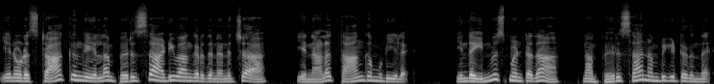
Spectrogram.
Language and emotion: Tamil, sad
